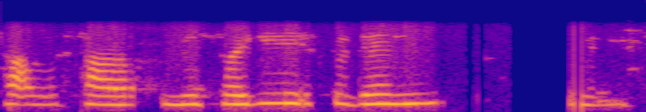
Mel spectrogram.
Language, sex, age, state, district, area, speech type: Manipuri, female, 18-30, Manipur, Senapati, rural, conversation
